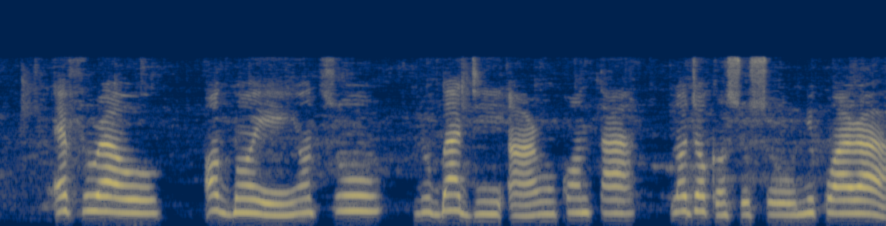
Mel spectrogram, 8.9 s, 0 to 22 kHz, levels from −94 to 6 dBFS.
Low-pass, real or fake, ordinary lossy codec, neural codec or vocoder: none; real; none; none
